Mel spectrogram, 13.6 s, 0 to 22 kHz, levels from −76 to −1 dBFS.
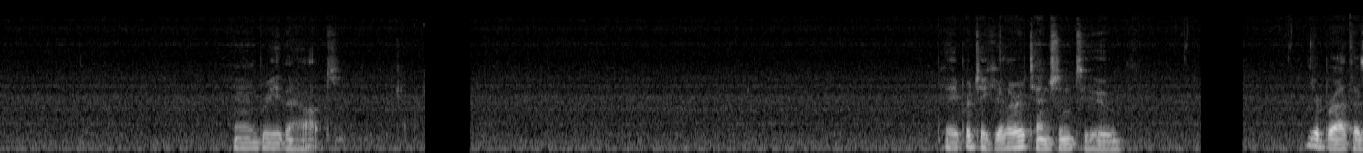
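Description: At 4.25 s the audio drops out for 444 ms and picks up again at 4.71 s roughly 0.4 s further along, skipping material. At 12.01 s another 413 ms gap ends by jumping 0.63 s backwards, so a stretch repeats until 13.05 s. Both are stream reconnects: the connection broke and the player restarted a fresh decoder mid-stream, the second time after the server resent a burst of earlier audio.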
